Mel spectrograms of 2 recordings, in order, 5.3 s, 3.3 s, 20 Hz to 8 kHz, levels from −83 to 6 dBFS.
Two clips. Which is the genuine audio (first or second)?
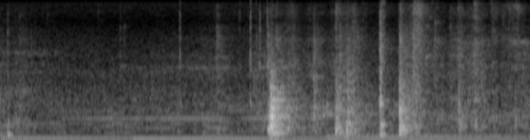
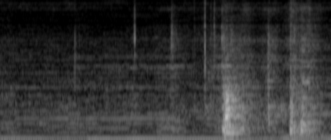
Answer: first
